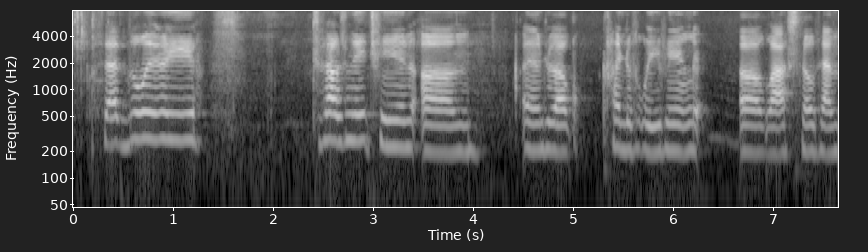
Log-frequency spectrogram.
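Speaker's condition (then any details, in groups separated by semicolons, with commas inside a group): Moebius syndrome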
